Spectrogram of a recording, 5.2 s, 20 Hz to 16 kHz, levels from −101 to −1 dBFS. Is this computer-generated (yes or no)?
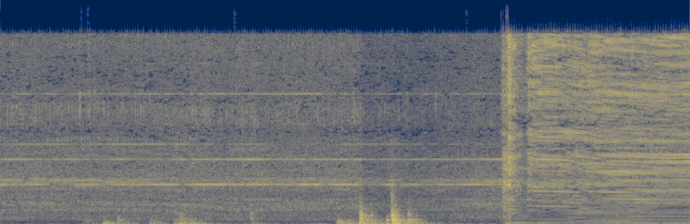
no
